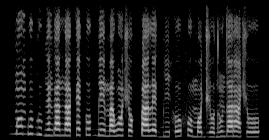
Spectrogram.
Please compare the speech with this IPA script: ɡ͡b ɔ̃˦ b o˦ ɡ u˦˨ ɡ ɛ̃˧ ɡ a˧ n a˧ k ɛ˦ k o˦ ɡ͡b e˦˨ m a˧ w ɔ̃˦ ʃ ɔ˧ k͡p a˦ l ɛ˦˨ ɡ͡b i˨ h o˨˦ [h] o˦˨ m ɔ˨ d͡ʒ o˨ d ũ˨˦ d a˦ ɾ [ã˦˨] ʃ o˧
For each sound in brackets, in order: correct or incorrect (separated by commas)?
incorrect, correct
